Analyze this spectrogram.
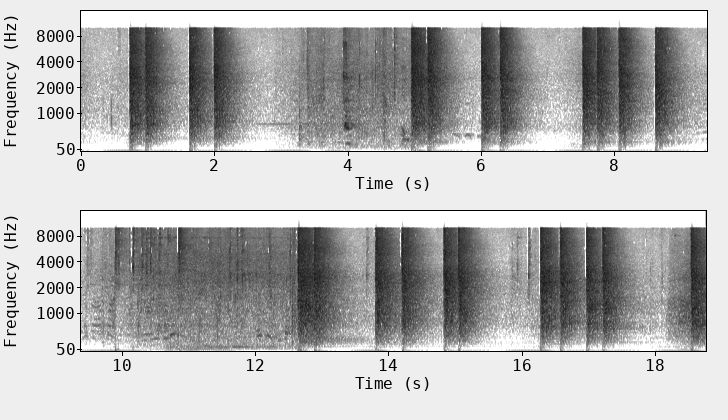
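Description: Pistol shots ring out in quick pairs and echo outdoors.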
